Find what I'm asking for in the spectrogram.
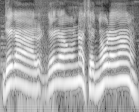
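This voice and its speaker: A woman's voice: a little high, unhurried, faint music behind. A woman with a Mexican accent co-hosting a radio comedy segment, trading jokes in playful, teasing banter and breaking into laughter. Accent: Mexican Spanish. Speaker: radio show co-host. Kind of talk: joke-telling radio banter.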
